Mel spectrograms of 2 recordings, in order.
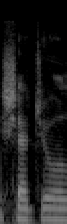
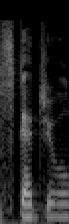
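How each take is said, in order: First: It is said with a British accent. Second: It is said with an American accent.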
